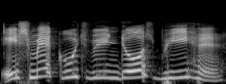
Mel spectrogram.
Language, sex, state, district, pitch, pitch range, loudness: Hindi, female, Bihar, Patna, 305 Hz, 285-330 Hz, -16 LUFS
